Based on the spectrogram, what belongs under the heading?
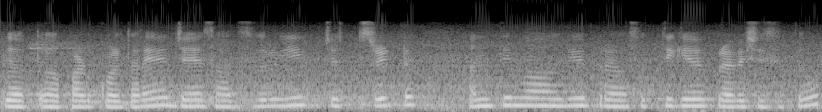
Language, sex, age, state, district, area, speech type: Kannada, female, 18-30, Karnataka, Bellary, rural, spontaneous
